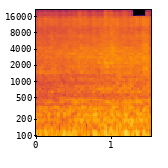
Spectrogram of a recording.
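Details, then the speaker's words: 1978 Ford Courier warm at 190 degrees, hood up, radiator fan just kicked on and cooling it quickly; deep steady idle with added rushing air from the fan. Normal idle with cooling fan running. "190 degrees. And look at that. Fan just kicked on. God, I can feel it over here."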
